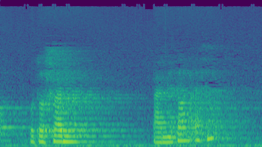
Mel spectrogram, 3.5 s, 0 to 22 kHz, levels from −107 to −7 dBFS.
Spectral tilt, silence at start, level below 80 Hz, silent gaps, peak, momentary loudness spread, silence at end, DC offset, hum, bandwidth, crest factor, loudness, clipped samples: -7.5 dB/octave; 0 s; -46 dBFS; none; -12 dBFS; 18 LU; 0 s; under 0.1%; none; 19 kHz; 18 dB; -30 LUFS; under 0.1%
